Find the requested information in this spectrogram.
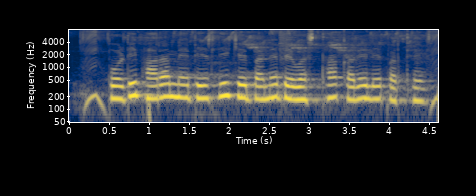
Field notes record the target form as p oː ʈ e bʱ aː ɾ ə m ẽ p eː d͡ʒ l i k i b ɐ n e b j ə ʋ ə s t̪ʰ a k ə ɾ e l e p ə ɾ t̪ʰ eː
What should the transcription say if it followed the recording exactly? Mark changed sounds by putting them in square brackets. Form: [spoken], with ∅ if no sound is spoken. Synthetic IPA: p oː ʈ [i] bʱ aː ɾ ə m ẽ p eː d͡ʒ l i k [e] b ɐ n e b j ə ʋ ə s t̪ʰ a k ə ɾ e l e p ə ɾ t̪ʰ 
